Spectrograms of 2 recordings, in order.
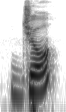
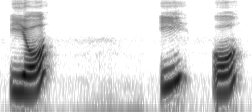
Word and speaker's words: yo: We have four ways to say this letter or this word in Spanish. Jo the most common y o yo sh and especially if you go to Argentina, Uruguay and some parts of Colombia as well.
